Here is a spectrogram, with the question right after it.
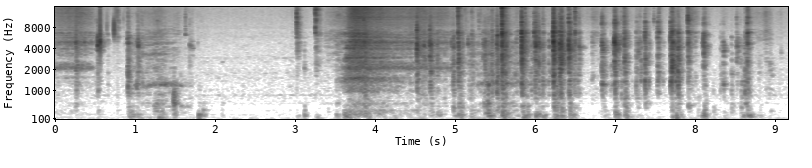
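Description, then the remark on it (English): Rapid, uneven clicks of typing a zip code on a computer keyboard into the Vote 411 website, fairly quiet, with a short pause before a denser burst of keystrokes. No one speaks. “And then type in zip code, hit submit.”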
